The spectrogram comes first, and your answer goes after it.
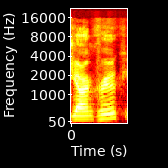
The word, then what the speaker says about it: Järnkrok: Oh, it's Oh, it's pronounced Järnkrok.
